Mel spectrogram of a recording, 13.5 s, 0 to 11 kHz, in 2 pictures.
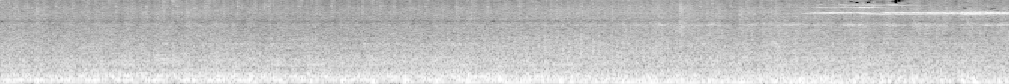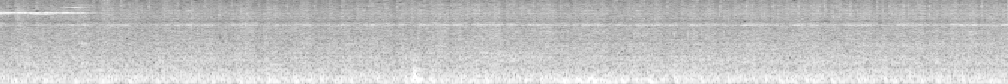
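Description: Single-cylinder engine of a 1903 Cadillac running as the car moves slowly in traffic, a steady pulsing low rumble mixed with surrounding road traffic noise. A brief high thin tone sounds about six seconds in.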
